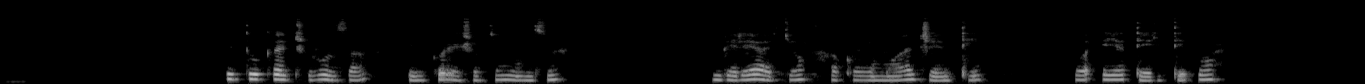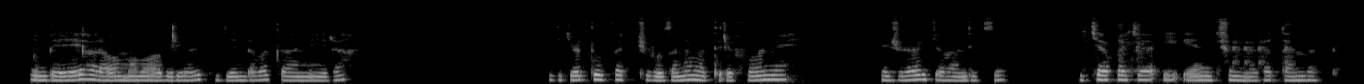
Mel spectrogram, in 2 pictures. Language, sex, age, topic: Kinyarwanda, female, 18-24, government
